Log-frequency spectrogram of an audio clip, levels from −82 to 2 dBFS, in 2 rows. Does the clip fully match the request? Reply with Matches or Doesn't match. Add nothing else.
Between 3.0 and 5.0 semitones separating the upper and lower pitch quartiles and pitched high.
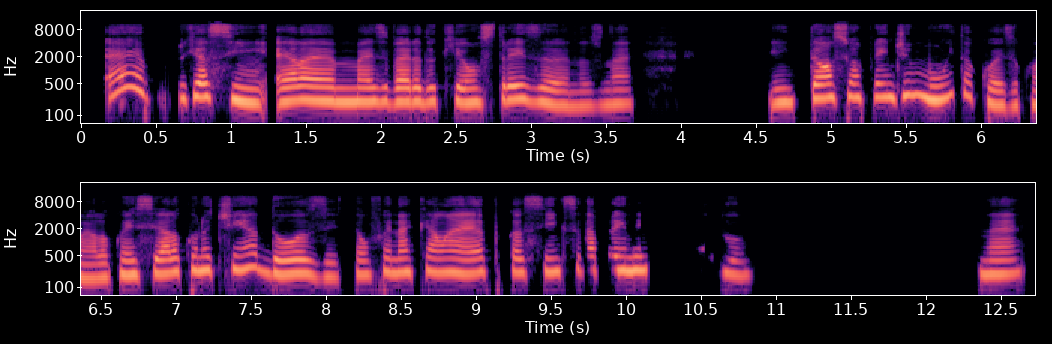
Matches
